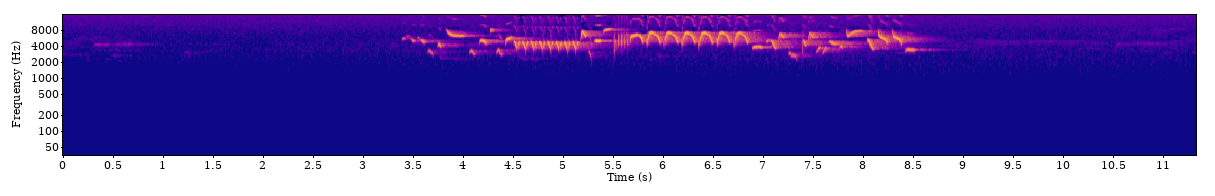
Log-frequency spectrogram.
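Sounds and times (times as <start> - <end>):
Eurasian wren Troglodytes troglodytes singing shrill twittering notes and trills: 3.4 - 8.7.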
